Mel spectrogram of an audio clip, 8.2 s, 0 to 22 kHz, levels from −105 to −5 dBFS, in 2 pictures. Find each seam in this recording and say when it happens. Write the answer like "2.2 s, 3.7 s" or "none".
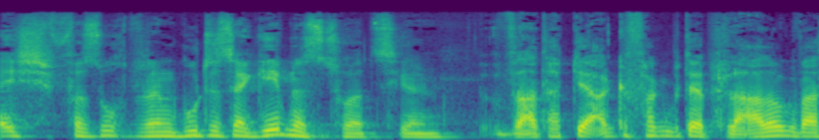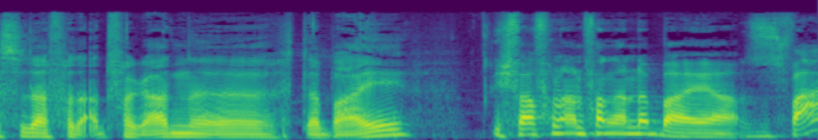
none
